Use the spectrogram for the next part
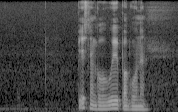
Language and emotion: Russian, neutral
